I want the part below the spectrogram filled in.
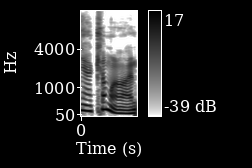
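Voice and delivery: odd, weird, small character voice. Imitating an actor's lines from the movie: imitating his weird little voice. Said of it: "I just liked his weird little voice".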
